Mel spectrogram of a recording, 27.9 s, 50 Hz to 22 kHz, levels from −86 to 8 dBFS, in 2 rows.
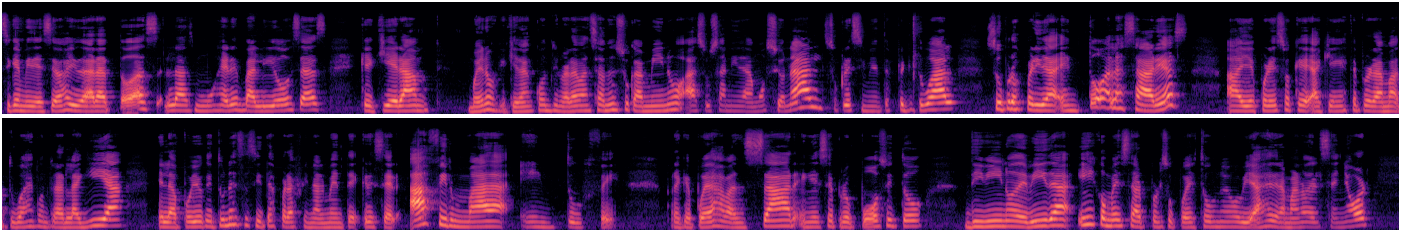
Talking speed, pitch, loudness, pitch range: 180 wpm, 185 Hz, -21 LUFS, 170-210 Hz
